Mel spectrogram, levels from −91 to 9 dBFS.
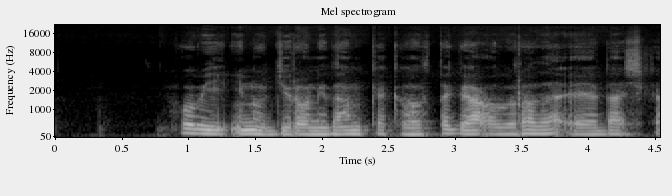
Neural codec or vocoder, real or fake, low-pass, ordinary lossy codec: vocoder, 44.1 kHz, 128 mel bands, Pupu-Vocoder; fake; none; none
